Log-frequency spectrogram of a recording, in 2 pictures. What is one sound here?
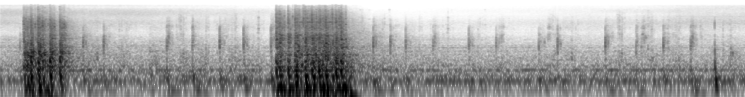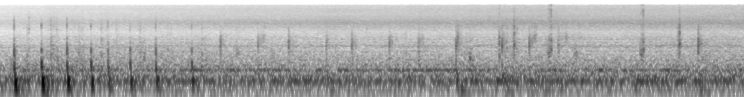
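Footsteps tread steadily on a hard concrete floor.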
